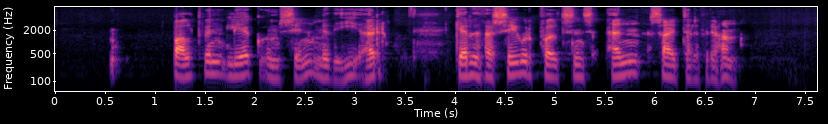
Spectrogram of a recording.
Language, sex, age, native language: Icelandic, male, 50-59, Icelandic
